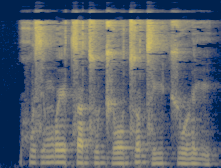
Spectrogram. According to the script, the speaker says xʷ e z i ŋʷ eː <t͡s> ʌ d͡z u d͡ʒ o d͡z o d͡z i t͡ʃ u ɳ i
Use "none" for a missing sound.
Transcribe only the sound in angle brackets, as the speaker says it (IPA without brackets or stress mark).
t͡s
